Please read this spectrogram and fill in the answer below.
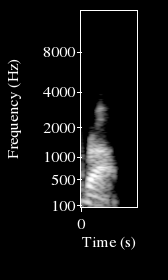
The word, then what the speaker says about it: Raab: I was like, that's it, Rob, Saab Rob so I got back with the, the, the label, and I was like, okay, we're gonna just call myself Rob. It's like, no, nah, man, that's not that's not deep enough. I'm like, no, we're gonna spell it R A A B.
